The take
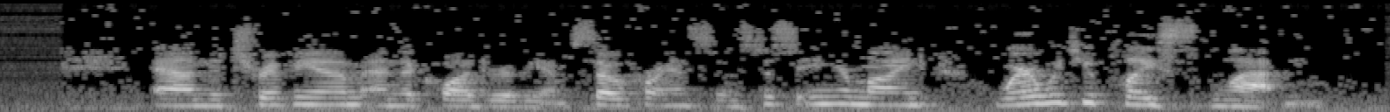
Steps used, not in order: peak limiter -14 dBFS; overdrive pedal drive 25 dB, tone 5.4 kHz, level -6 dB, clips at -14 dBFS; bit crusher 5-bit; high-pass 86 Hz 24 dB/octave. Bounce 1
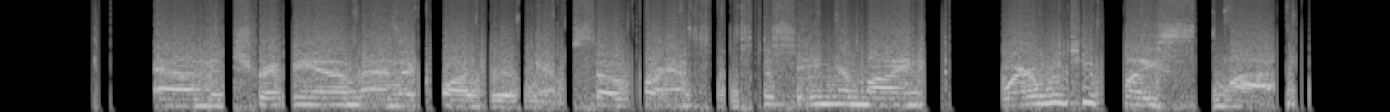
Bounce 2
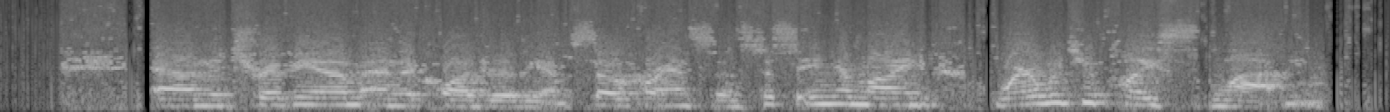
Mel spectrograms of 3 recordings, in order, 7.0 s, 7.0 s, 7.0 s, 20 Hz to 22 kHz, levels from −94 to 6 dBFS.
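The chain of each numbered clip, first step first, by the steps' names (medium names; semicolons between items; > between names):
peak limiter > bit crusher > overdrive pedal > high-pass; peak limiter > overdrive pedal > bit crusher > high-pass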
